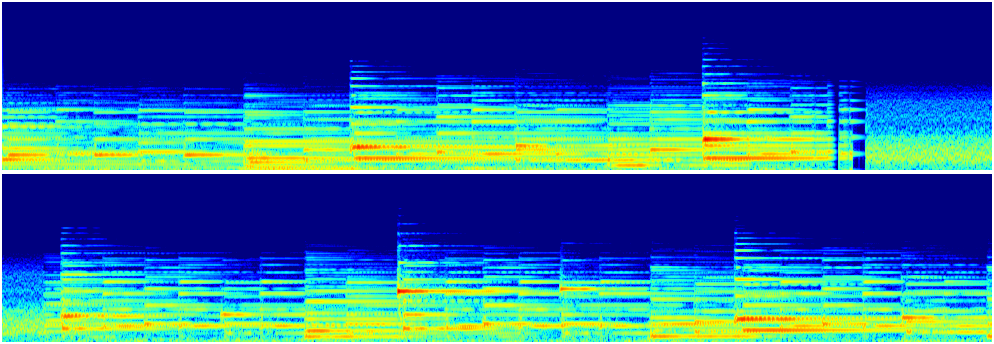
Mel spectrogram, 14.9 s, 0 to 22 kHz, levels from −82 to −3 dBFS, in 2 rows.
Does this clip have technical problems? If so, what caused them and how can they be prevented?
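Yes. Short concealed packet loss occurs twice, at 6.07 to 6.11 s and 6.31 to 6.37 s. Packets missed the decoder, and the receiver extrapolated the preceding music for 20 ms and 40 ms before blending back, leaving a brief smear or wobble in the music. A larger jitter buffer with forward error correction would prevent this.

A burst of packet loss spans 6.19 to 6.29 s. Consecutive packets arrived too late or not at all, so the receiver stretched the last sound over 80 ms while fading it, producing a held buzz or fading hiss before the music resumes further on. Packet redundancy and a more stable network path would prevent this.

A long network dropout runs from 6.37 to 7.75 s, likely caused by the connection stalling entirely. The receiver kept concealing across all 1.36 s without falling silent, so the music turns into a fading synthetic continuation and then returns with that stretch missing. 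A reliable wired connection or link failover would prevent this.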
